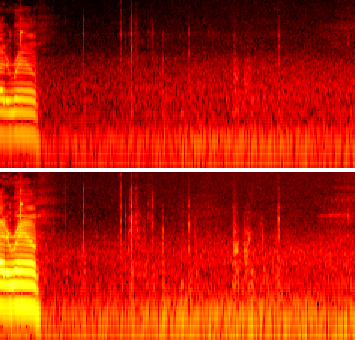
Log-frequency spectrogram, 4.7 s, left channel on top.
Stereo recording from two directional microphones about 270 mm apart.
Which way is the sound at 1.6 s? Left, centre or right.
Right.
